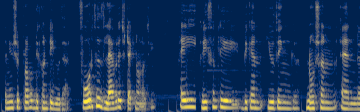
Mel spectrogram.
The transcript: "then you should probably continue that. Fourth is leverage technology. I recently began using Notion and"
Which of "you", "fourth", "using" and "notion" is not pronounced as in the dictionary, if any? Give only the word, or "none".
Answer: fourth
